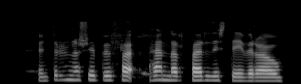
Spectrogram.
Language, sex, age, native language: Icelandic, female, 40-49, Icelandic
